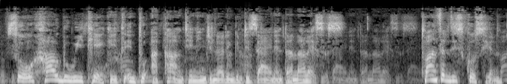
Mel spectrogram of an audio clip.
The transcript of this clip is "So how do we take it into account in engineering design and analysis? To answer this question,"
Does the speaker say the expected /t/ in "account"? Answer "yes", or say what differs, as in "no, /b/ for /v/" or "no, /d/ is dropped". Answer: yes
